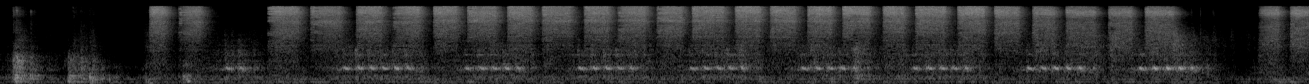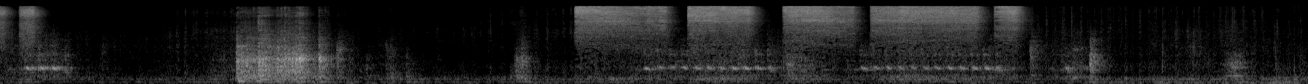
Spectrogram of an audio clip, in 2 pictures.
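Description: Paint spray gun hissing as it sprays paint onto the soffit, in rapid even pulses for about ten seconds, with a faint pulsing tone under the hiss. It stops, gives a short burst, then sprays again for a few seconds near the end.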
